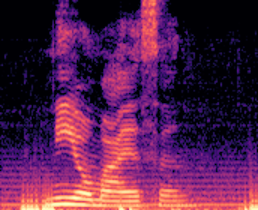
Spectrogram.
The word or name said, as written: Neomycin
